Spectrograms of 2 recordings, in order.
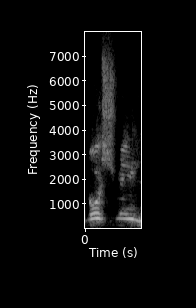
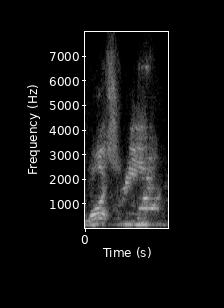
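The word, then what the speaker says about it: Nord Stream: prom said it would cut blows through the north stream one pipeline to germany and half to just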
